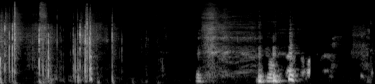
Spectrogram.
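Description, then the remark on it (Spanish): A cold beer gets opened: a few sharp crinkling cracks, then a short burst of fizzy hiss, followed by brief chuckling voices. “Salud, que acabo de abrir una fría. Y me No. Anyway. Este. Déjame abrir la mía aquí.”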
